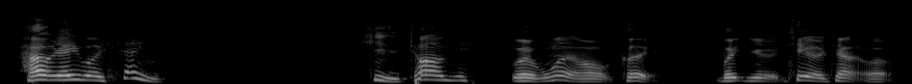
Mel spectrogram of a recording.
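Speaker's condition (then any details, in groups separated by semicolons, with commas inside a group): Cerebral palsy; from birth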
